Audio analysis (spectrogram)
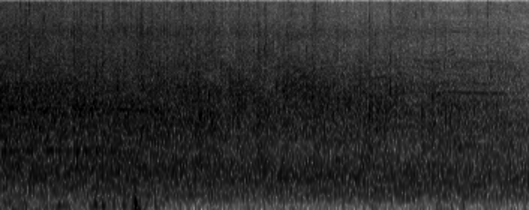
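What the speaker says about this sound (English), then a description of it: "Please, a round of applause for her." An audience at a World Environment Day event breaks into sustained applause, a loud, even roar of clapping that tapers slightly toward the end.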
